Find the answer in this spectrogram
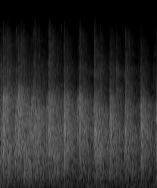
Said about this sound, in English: So let us praise the Lord. He is faithful. Offer the clap offering to the Lord for healing our people.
